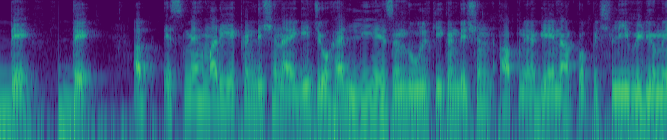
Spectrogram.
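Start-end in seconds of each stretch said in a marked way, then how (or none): 0.1-0.9 de said short as French de. Shown as a demonstration. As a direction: clear model de for the class. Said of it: "this will be pronounced as". (French उच्चारण में de)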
